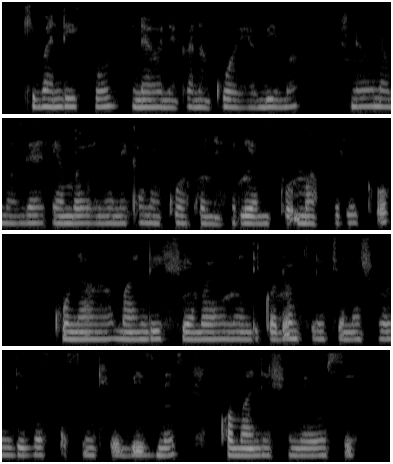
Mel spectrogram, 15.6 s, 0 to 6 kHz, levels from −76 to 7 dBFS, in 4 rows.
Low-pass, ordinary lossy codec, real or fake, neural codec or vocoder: 5.4 kHz; Opus, 32 kbps; real; none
